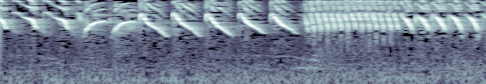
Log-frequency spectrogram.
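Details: Song of a canary meant to encourage a lazy canary to sing: loud descending whistled slurs repeated about three per second, then an abrupt switch to a rapid high rolling trill ending in quick downslurs.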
